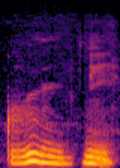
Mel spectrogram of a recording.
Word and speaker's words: Grungni: Grungni.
